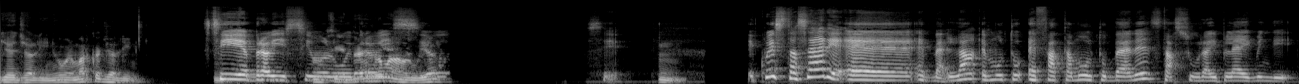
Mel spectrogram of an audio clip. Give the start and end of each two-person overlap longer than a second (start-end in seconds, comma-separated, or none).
3.2-4.4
